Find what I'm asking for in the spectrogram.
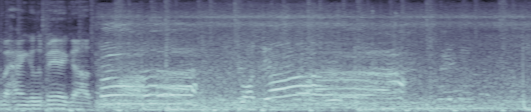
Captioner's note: casualty groans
